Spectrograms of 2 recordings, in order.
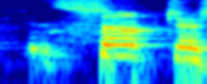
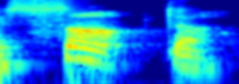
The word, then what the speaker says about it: Sumter: It's like Sumter, South Carolina. They always say Sumter.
